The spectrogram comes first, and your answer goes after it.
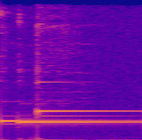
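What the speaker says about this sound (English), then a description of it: "and when you pitch it way up, it sounds like this." A kalimba sample pitched far up into a thin, glassy chime: a couple of quick tinkling plucks, then a high sustained ring that decays slowly, quiet and alone.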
